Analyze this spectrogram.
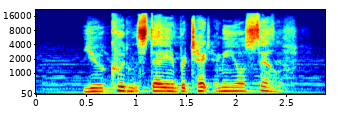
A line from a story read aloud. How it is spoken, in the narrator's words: she said quietly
